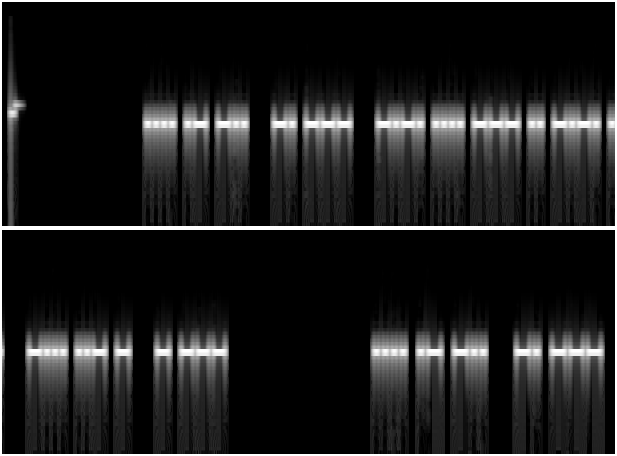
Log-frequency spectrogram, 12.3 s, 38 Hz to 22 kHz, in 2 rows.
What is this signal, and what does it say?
Morse code, heard as a keyed tone, about 29 wpm, 700 Hz. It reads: HAD NO CHOICE BUT TO HAD NO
